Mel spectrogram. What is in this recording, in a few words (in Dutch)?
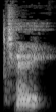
"tey", Manx; thee-in-andere-talen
